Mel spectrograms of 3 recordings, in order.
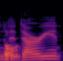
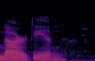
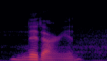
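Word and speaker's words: Cnidarian: You don't get Nidarian. No, you don't get Nardian. Nidarian. It's a knock and a knife.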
